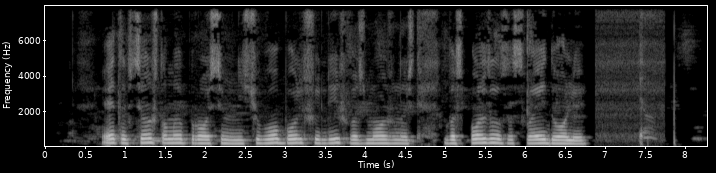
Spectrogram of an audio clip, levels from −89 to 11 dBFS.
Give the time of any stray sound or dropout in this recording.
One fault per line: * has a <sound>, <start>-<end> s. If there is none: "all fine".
* has a cough, 7.3-7.7 s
